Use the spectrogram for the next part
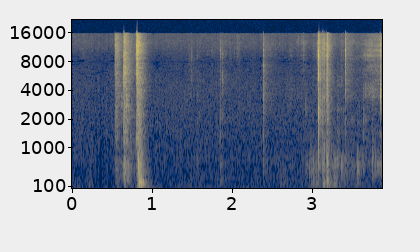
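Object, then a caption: Gift-wrapped cardboard box. Fingertips and short nails tap and drum on the top of a hollow, medium cardboard box with unknown contents, wrapped in cream and gold printed wrapping paper and standing on a desk mat. A few sharp, papery taps with a hollow thud come first, then scattered lighter taps, and finally a quick flurry of drumming. Each hit dies away almost immediately.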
